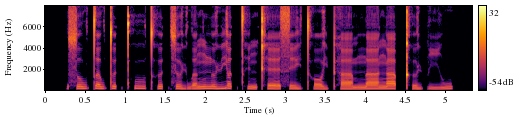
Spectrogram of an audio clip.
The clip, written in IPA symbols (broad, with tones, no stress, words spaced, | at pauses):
so˨˥wt̪ɐ˨˧wt̪ɵ˨˥t̚ pʰuː˧t̪ʰɵ˨˥t̚ sɵ˨˩ɥwɐ˨˥ŋ n̪ɵ˨˥ɥjɐ˥t̚ t̪ʰɪ˨˩ŋkʰɛː˨˩ se˨jt̪ʰɔː˨˩jpʰaː˨mn̪aː˧ ŋaː˥p̚kʰɵ˨˧ɥpiː˨˥w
